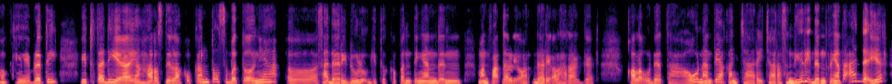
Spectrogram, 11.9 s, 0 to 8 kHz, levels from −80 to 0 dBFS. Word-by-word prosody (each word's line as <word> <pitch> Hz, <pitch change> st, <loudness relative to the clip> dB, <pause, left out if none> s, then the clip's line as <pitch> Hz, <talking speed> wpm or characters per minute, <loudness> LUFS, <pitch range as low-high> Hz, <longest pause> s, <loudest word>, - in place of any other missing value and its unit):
Oke, 210 Hz, 0 st, -5 dB, 0.2 s
berarti 185 Hz, +6 st, +2 dB, 0.4 s
itu 215 Hz, -, -2 dB
tadi 220 Hz, 0 st, +4 dB
ya -, -, +4 dB, 0.2 s
yang 205 Hz, -2 st, 0 dB
harus 190 Hz, +1 st, +3 dB
dilakukan 190 Hz, +4 st, 0 dB
tuh 270 Hz, -, -3 dB
sebetulnya, 185 Hz, 0 st, +1 dB, 0.3 s
eee, 165 Hz, -1 st, -2 dB
sadari 180 Hz, -3 st, +2 dB
dulu 190 Hz, +3 st, +1 dB
gitu 170 Hz, -, -11 dB
kepentingan 175 Hz, 0 st, 0 dB
dan 170 Hz, -1 st, 0 dB, 0.4 s
manfaat 175 Hz, -2 st, +2 dB
dali 170 Hz, 0 st, 0 dB
or 175 Hz, -, -2 dB, 0.2 s
dari 180 Hz, 0 st, +1 dB
olahraga. 160 Hz, -2 st, -3 dB, 0.5 s
Kalo 180 Hz, -1 st, +4 dB
udah 165 Hz, -1 st, -1 dB
tau, 155 Hz, +2 st, -3 dB
nanti 165 Hz, +1 st, +1 dB
akan 195 Hz, -4 st, -1 dB
cari 175 Hz, -1 st, -2 dB
cara 180 Hz, 0 st, 0 dB
sendiri 190 Hz, +10 st, +3 dB
dan 180 Hz, -, +4 dB
ternyata 180 Hz, 0 st, +2 dB
ada 315 Hz, -, +2 dB
ya, 230 Hz, -, +3 dB
180 Hz, 165 wpm, -21 LUFS, 170-195 Hz, 0.5 s, tadi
